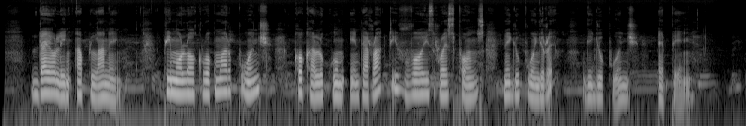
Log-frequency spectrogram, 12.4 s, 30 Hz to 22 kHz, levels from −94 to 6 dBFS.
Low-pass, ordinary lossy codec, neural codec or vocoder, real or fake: none; none; none; real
